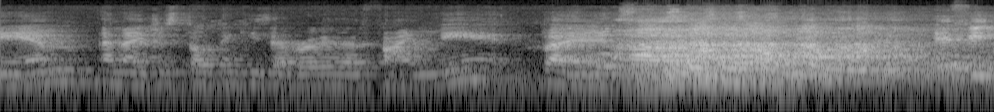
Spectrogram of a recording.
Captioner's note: laugh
